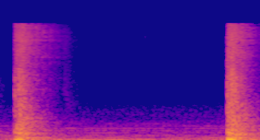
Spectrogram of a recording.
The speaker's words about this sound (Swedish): När min mamma kom tillbaka till köket igen hörde hon knackningarna återkomma. Denna gång så kraftfulla att fönstren och väggarna skakade.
